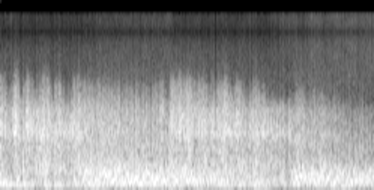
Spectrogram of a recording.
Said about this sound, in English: The boom of depth charges dropped by destroyers racing through dangerous waters, barking of guns, music of brave men guarding a continent.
